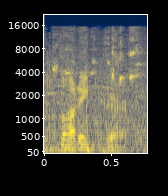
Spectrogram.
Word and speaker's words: Buttinger: And it's not how you pronounce his last name, it's Buttinger.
